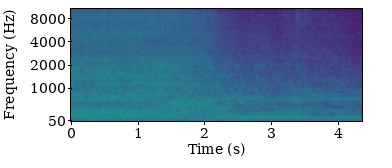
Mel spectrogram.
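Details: Snapper riding mower, garage-stored by the original owner, runs after the angled fuel tank that starved it of fuel was set back in place; its small single-cylinder engine fires at a quick steady beat, then settles lower and softer, healthy.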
